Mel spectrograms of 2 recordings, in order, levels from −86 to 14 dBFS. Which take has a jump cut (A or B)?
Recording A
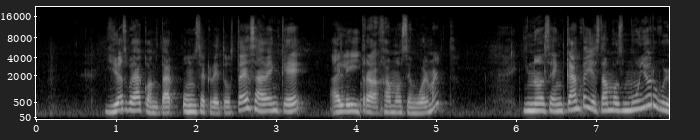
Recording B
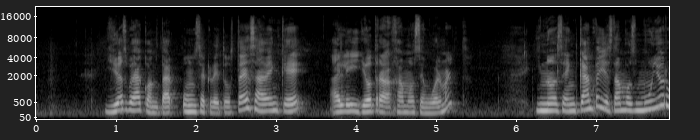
A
